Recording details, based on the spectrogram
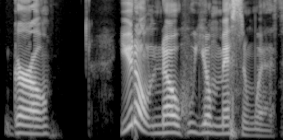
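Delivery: booming, very loud shout. [name] answers Jennifer after she mocks his twang, yelling. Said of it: "[name] yelled".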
